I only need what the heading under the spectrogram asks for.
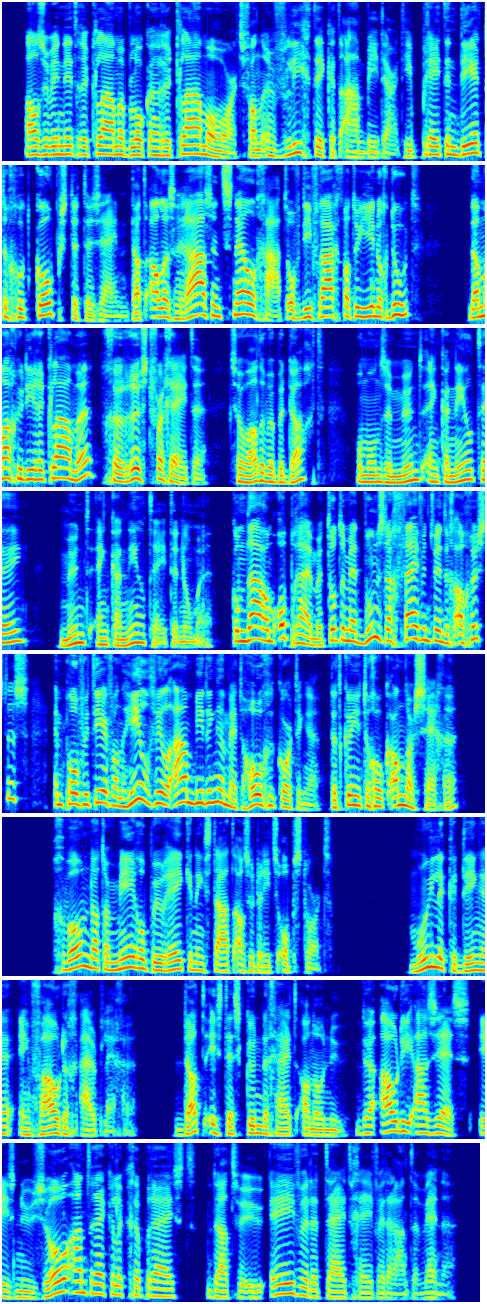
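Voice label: Dutch, male, voice over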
